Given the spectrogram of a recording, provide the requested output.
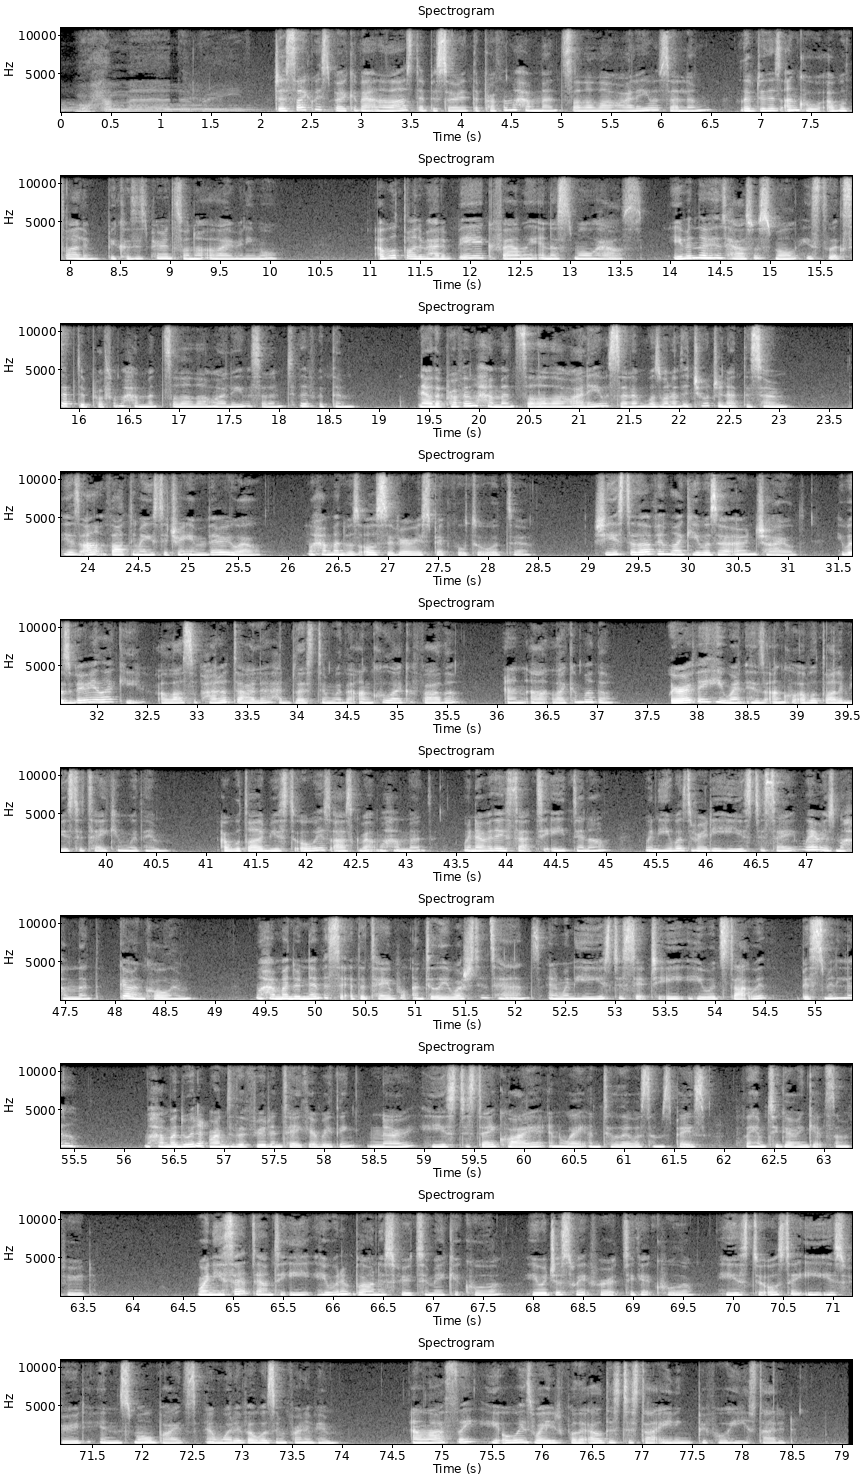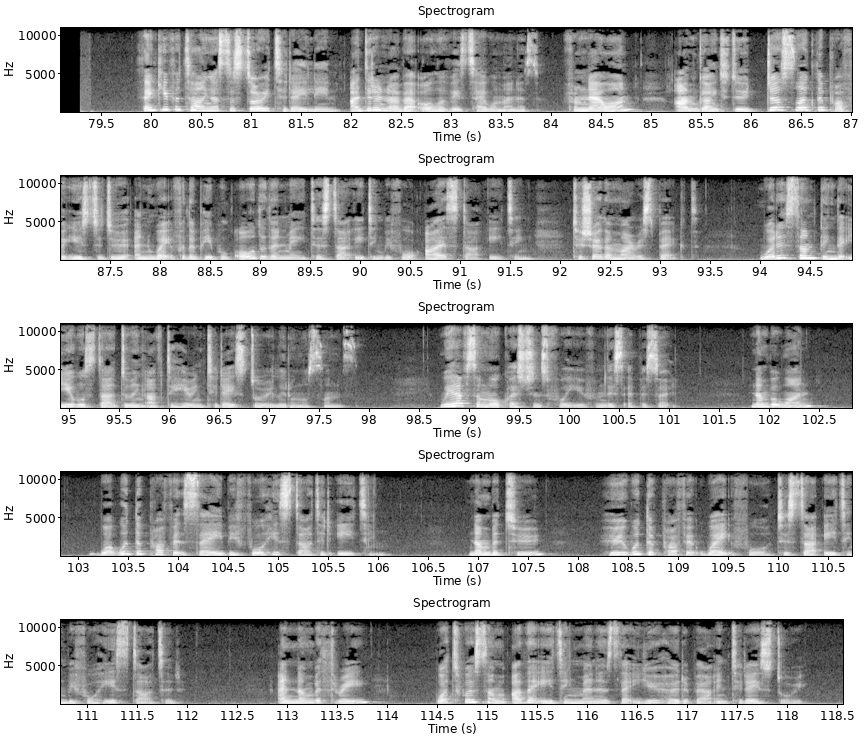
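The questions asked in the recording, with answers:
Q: what would the Prophet say before he started eating?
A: Bismillah

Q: who would the prophet wait for to start eating before he started?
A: The elders

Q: what were some other eating manners that you heard about in today's story?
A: Washing hands, waiting quietly, not blowing on food, eating small bites from what was in front of him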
